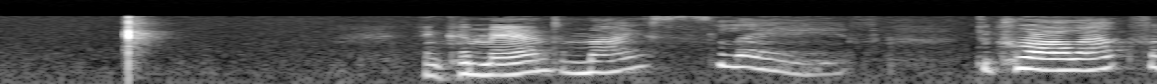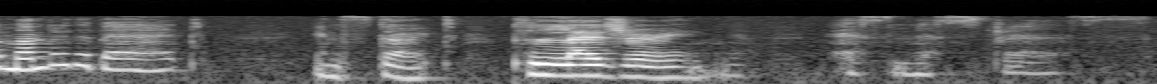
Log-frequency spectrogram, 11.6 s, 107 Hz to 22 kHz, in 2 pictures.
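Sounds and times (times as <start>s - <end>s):
finger snap beside a bed: 0.6s - 1.0s
speech: 2.1s - 4.3s, 4.9s - 6.8s, 7.4s - 11.2s.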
